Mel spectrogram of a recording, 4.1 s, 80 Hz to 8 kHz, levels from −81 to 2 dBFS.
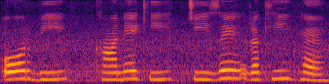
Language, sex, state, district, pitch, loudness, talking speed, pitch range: Hindi, female, Haryana, Charkhi Dadri, 250 Hz, -17 LUFS, 100 wpm, 240-270 Hz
